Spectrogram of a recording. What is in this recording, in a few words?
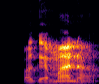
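"bagaimana", Malay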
